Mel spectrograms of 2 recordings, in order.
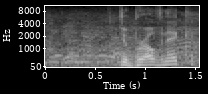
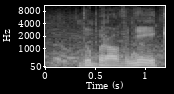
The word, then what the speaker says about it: Dubrovnik: Drovnik, as Americans would say it, or Dubroik, if we're going to pronounce it correctly.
